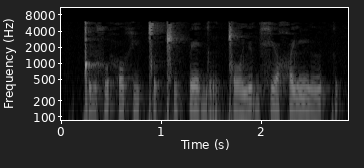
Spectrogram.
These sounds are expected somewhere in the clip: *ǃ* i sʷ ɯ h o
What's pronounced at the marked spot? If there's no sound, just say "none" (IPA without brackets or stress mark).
ǃ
